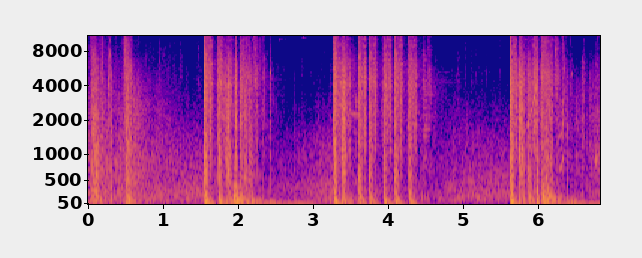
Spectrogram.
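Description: Bursts of rapid automatic gunfire from a Warzone battle royale match, three loud volleys of shots with crackling echoes and quiet gaps between.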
